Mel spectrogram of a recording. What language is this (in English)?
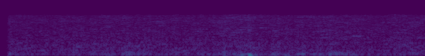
Chinese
